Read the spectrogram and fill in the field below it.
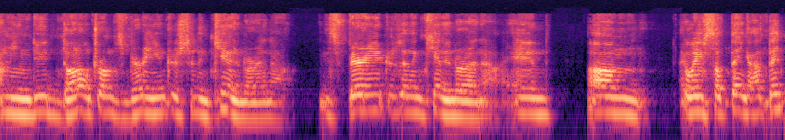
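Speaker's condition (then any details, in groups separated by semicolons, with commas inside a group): Cerebral palsy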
